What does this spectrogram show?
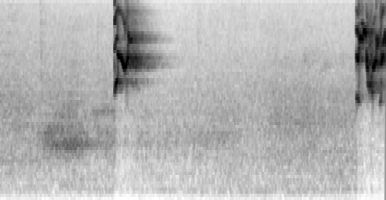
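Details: Lovebirds kept at home chatter to each other near a main street; two sharp, high, harsh squeaky chirps spaced about two and a half seconds apart over constant traffic hiss.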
